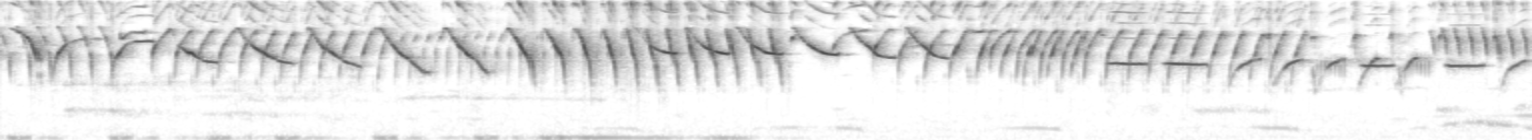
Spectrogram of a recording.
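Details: Two canaries in duel deliver a long rolling song to prompt silent birds: brisk descending whistles, then a rapid sustained roll and a series of short rising notes at the end.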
